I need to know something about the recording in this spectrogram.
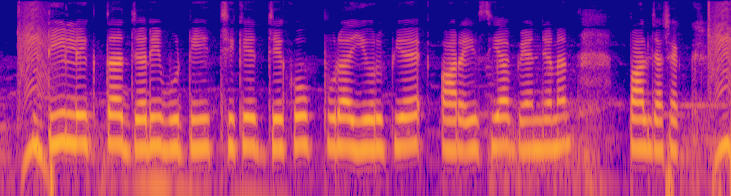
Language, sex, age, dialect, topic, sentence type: Magahi, female, 18-24, Northeastern/Surjapuri, agriculture, statement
